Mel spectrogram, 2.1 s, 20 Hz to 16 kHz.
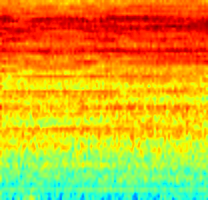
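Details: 1997 Acura CL, engine not running, with the ignition switch on: a steady high whir with a faint hum; vibration felt at the starter, so a starter spinning when it shouldn't is suspected, not confirmed.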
